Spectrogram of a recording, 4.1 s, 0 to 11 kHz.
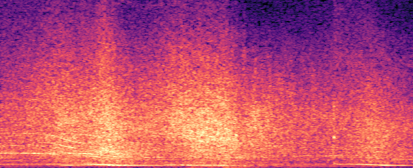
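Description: A Porsche GT3 race car engine in a racing video game, droning loud and steady with shifting pitch sweeps as it accelerates, alone with no talk.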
